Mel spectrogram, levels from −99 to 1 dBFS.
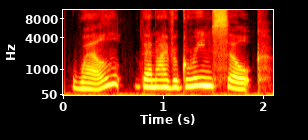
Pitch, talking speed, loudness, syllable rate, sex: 245 Hz, 170 wpm, -14 LUFS, 3.9 syllables/s, female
